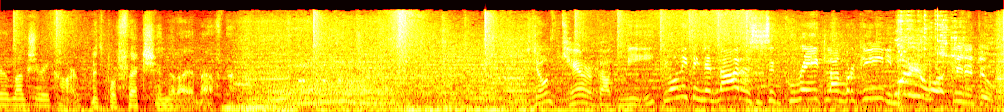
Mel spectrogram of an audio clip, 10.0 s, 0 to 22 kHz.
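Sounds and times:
trailer music: 0.0s - 10.0s
car engine revving high: 2.2s - 4.5s.

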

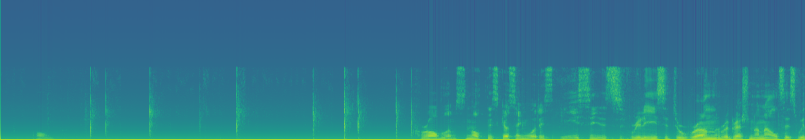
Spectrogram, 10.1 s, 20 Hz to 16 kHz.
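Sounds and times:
chalk tapping on chalkboard: 1.0s - 5.7s.

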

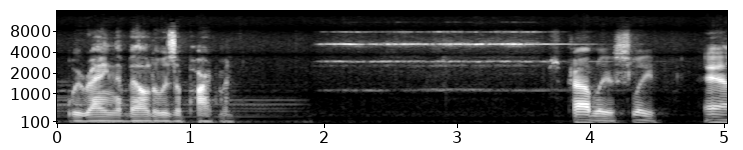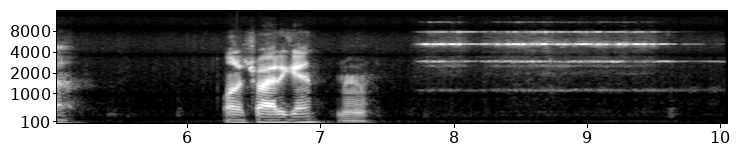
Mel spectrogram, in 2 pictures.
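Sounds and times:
doorbell ringing: 1.5s - 4.3s, 7.7s - 10.0s.

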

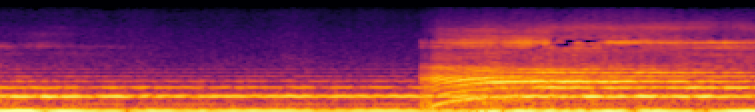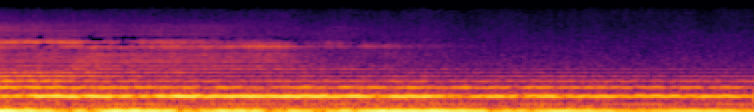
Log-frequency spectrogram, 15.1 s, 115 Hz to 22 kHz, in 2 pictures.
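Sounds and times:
chanted mantra music: 0.0s - 15.0s
steady low drone: 0.0s - 15.0s.

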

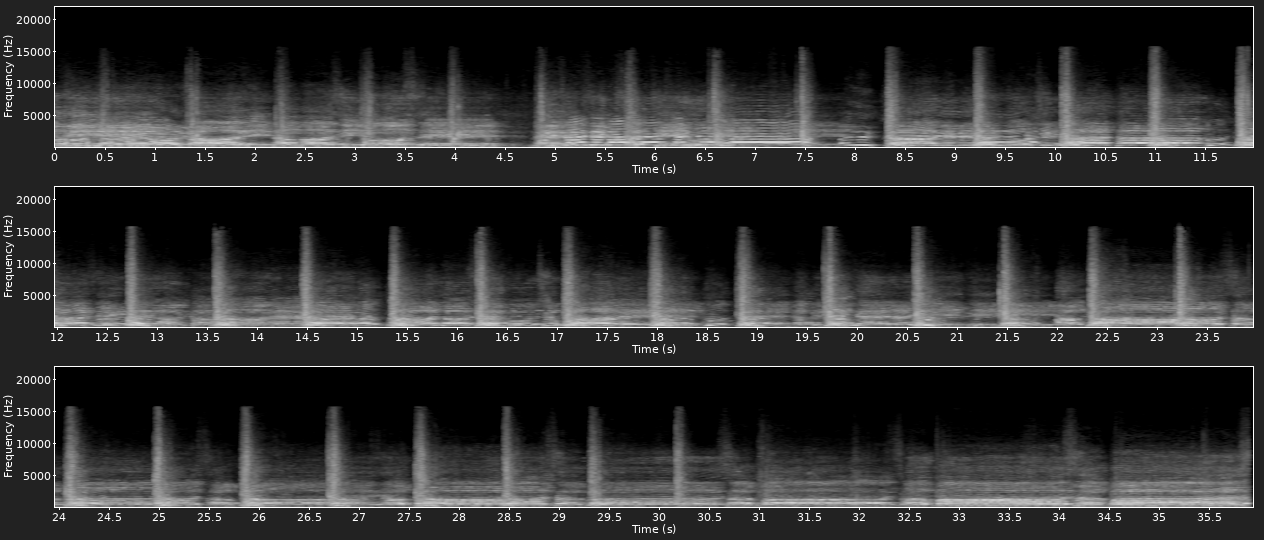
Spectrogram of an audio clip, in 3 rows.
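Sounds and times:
crowd of men chanting: 0.0s - 35.9s
hands slapping chests: 1.4s - 3.4s, 4.0s - 4.2s, 5.7s - 7.8s, 8.4s - 21.8s, 22.4s - 32.2s.

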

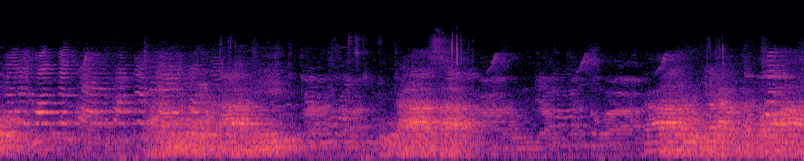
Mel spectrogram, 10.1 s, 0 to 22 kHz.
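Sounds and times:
boys chanting in unison: 0.0s - 10.0s.

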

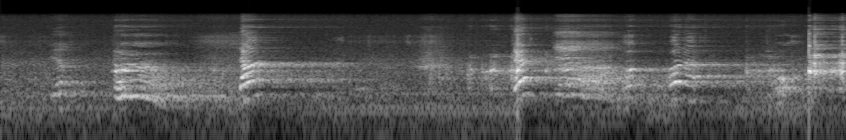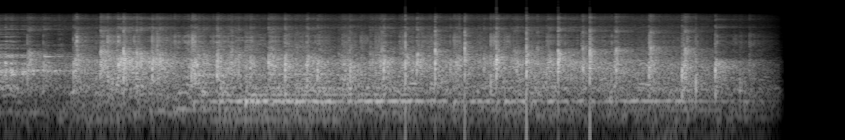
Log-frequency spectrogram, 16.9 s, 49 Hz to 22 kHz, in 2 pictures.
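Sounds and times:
crowd clapping and cheering: 8.2s - 16.3s.

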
